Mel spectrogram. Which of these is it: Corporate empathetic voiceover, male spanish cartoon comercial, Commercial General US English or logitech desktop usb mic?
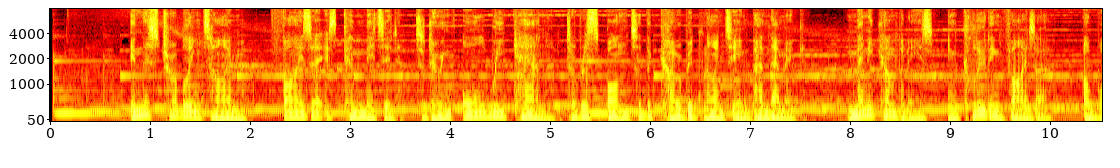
Corporate empathetic voiceover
